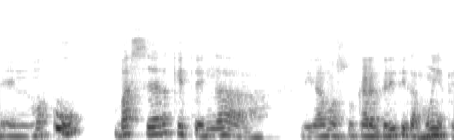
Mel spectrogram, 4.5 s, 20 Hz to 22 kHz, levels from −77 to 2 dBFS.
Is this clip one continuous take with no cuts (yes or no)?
no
